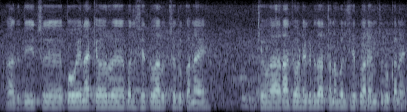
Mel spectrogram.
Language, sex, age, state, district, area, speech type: Marathi, male, 18-30, Maharashtra, Satara, rural, spontaneous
